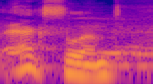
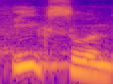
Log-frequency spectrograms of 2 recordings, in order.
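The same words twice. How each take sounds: First: It is said without a New Zealand accent. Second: It is said with a New Zealand accent.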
